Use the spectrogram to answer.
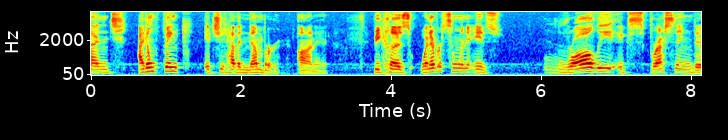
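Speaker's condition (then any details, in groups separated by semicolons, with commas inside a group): No condition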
